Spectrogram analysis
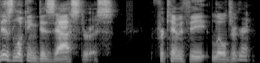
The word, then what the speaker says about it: Liljegren: I just went ahead and, because we're talking about trades, I looked at Timothy Liljegren, I think is how you pronounce it now.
